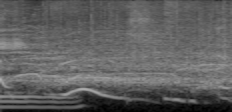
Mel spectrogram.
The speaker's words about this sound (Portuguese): Bota uns gritinhos, Gente, foi, foi sensacional.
